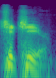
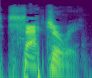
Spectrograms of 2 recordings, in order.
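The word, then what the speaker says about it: Chachere: Again, it looks like Chichir, but it's not. It's Satchery. You got to know how to pronounce these things, y'all.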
